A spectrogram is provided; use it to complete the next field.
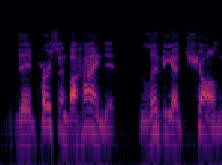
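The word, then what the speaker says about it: Zheng: person behind it olivia chung even though it's spelled z-h-e-n-g it's pronounced chung uh dear friend i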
